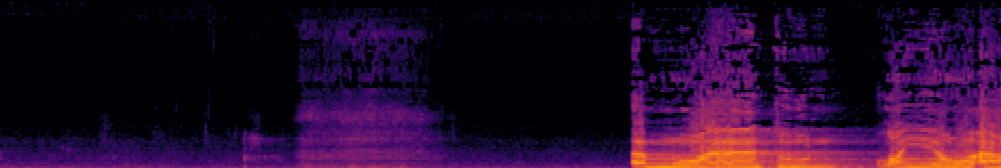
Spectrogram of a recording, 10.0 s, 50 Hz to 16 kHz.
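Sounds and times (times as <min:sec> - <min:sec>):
person breathing in near microphone: 0:02.4 - 0:04.6.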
